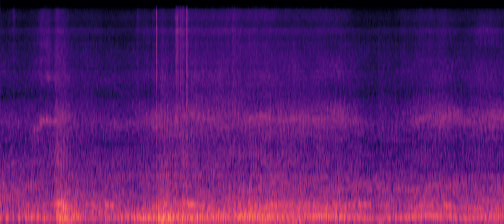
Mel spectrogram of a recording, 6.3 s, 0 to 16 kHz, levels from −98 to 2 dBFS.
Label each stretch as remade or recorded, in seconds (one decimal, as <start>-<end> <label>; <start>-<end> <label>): 0.0-6.3 remade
